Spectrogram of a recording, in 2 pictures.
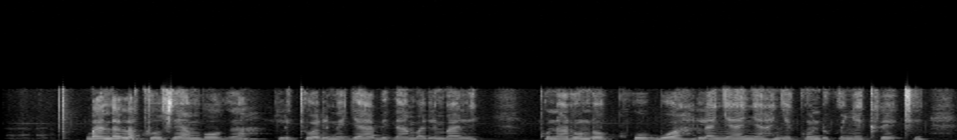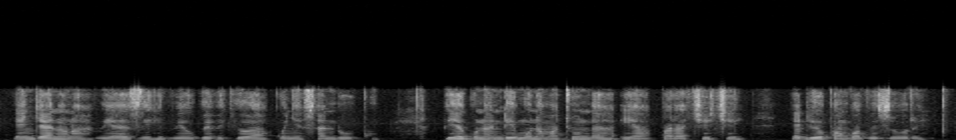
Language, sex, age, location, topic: Swahili, female, 25-35, Nairobi, finance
